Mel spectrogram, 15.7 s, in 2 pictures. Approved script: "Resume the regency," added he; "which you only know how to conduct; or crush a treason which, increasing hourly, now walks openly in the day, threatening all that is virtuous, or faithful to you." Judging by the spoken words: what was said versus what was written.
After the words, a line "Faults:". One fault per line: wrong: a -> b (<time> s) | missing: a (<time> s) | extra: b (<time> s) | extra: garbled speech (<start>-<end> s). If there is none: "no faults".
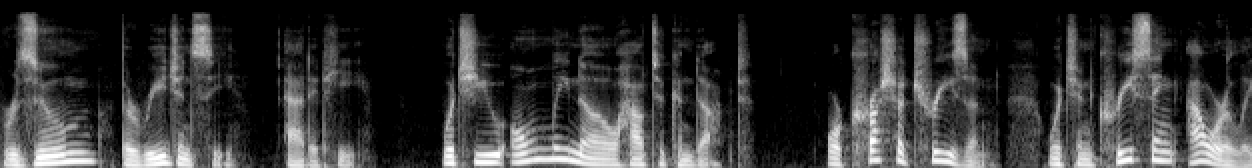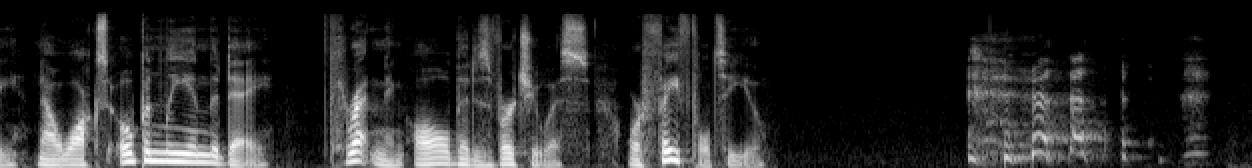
"Resume the regency," added he; "which you only know how to conduct; or crush a treason which, increasing hourly, now walks openly in the day, threatening all that is virtuous, or faithful to you."
Faults:
no faults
